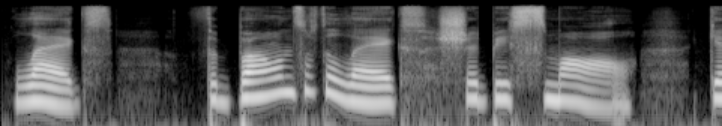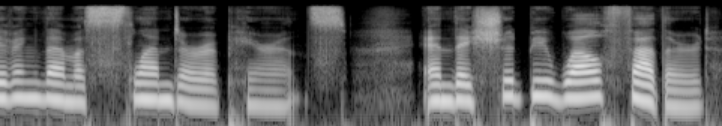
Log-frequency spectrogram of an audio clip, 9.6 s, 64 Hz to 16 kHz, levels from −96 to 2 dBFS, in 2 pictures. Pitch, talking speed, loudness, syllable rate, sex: 200 Hz, 120 wpm, -19 LUFS, 3.6 syllables/s, female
